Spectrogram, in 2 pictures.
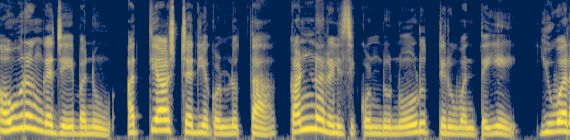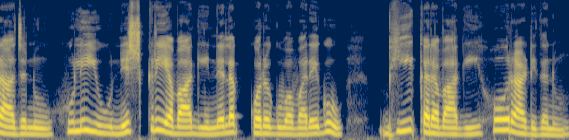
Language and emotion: Kannada, neutral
